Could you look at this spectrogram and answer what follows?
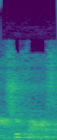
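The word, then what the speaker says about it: oesophagus: ये स्टार्ट ओ से होता है बट इसको प्रोनाउंस हम ईसोफेगस करते हैं। तो इसमें क्या होता है, ओ इज साइलेंट, तो इसकी स्पेलिंग में बहुत मिस्टेक्स होती है।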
